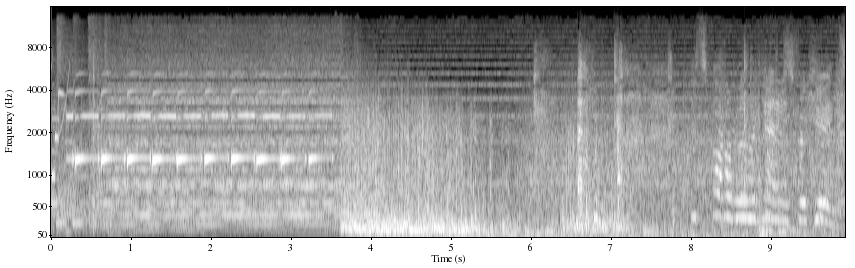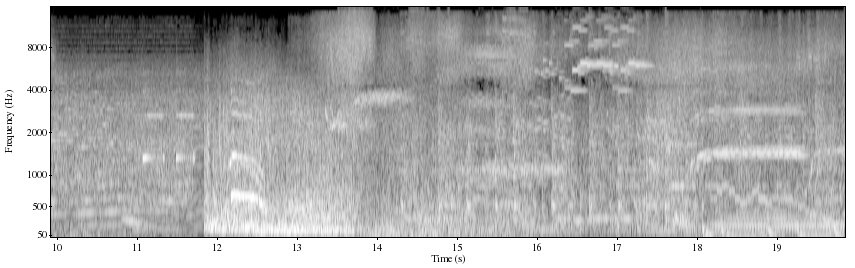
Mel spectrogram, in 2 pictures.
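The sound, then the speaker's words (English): A car blown up on a movie set: a loud blast erupts after a pulsing tonal stretch, followed by rumbling and crackling debris, then a second powerful boom that trails off into a long, noisy rumble. “And now I go to a movie set to see the right way to blow up a car.”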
